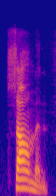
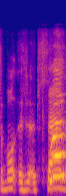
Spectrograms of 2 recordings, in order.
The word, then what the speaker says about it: salmon: I It's, still to this day I pronounce salmon with the L, salmon, that's because what I say, Salmon. yeah, because I guess you're not supposed to say the L. It's salmon What?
